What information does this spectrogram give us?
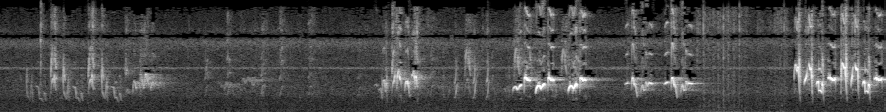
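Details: Sooty-headed bulbul in energetic song with no added mimicry, played to stir silent bulbuls. Scattered chirps build into loud clusters of bright, slurred whistles separated by short pauses.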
